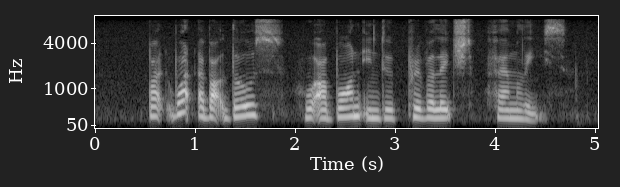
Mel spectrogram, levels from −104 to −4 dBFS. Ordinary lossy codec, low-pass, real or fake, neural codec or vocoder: MP3, 64 kbps; 7.2 kHz; real; none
